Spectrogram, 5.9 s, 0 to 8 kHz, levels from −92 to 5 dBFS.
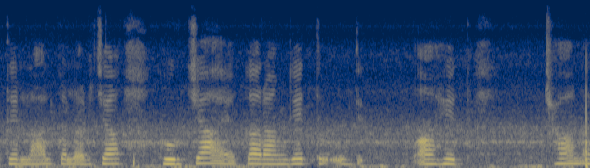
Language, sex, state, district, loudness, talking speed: Marathi, female, Maharashtra, Washim, -24 LUFS, 100 wpm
